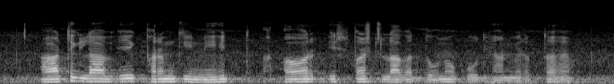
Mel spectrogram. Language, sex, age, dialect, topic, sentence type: Hindi, male, 31-35, Awadhi Bundeli, banking, statement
